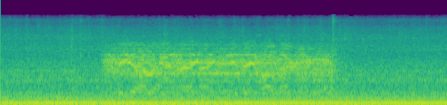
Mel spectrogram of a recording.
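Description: A truck's air horn blasts loudly.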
